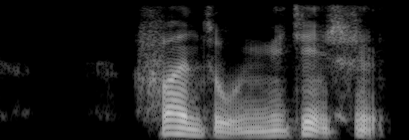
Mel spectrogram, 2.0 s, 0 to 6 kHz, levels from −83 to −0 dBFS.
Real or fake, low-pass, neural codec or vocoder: fake; 5.4 kHz; codec, 16 kHz, 4.8 kbps, FACodec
